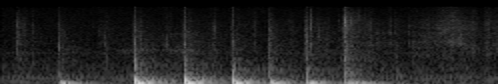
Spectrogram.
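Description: A dauber-top bottle of Distress Paint dabbed repeatedly onto glossy photo paper: about eight quick, dull taps, about five a second, starting a little way in and stopping near the end.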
